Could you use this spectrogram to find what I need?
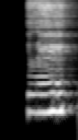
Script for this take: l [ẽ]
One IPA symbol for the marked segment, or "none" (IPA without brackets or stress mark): ẽ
